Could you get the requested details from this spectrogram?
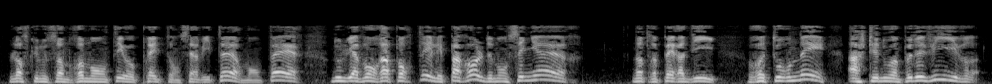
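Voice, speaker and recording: Husky man reading scripture, lo-fi. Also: mid-range voice. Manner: measured, solemn reading with pauses between phrases. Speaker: Bible reader. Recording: dull lo-fi audio recording.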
